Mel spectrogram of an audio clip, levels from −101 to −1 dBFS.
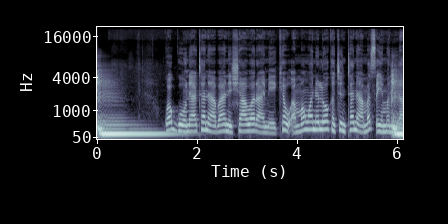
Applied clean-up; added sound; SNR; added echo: none; Guitar; -3 dB; none.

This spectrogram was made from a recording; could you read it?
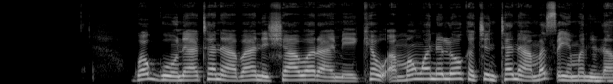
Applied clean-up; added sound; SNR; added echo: neural mask model Resemble Enhance denoiser.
